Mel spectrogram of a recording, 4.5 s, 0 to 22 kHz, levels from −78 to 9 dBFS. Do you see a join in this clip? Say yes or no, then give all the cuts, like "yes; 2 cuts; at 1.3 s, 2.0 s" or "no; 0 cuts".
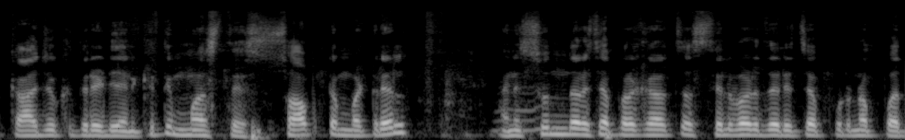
no; 0 cuts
